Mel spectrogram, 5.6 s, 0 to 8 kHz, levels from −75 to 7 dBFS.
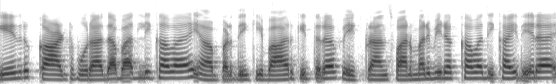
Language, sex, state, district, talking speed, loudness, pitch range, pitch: Hindi, female, Uttar Pradesh, Jyotiba Phule Nagar, 215 wpm, -16 LUFS, 165-215 Hz, 180 Hz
